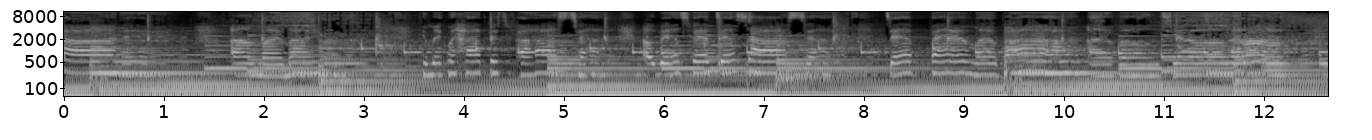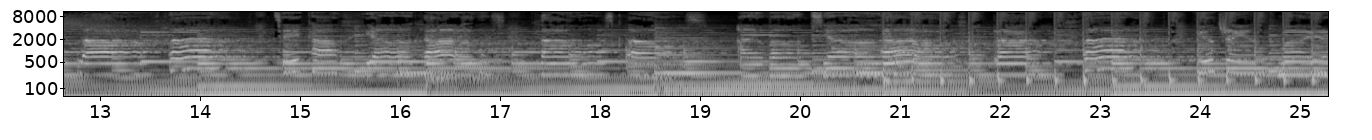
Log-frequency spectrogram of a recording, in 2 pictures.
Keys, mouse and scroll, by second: 0.4 click, 2.3 click, 3.7 click, 5.9 click, 7.2 click, 7.7 click, 9.1 click, 11.2 click, 11.9 click, 12.7 shift+click, 14.6 click, 14.8 click, 16.1 click, 17.1 click, 20.3 click, 21.3 click, 23.7 click.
